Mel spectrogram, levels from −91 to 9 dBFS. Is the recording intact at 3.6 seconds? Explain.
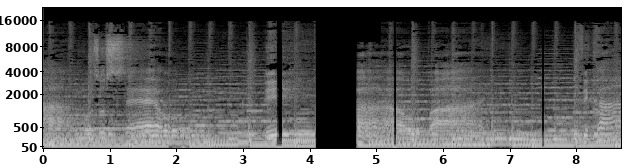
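No. An underrun with held sample runs from 3.50 to 3.58 s: the output buffer emptied and the converter froze on its last value for about 85 ms, a gap of 4096 samples. Unlike a dropout to silence, the waveform flatlines without a sharp click, and nothing is lost, so playback resumes softly just before 3.6 s.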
